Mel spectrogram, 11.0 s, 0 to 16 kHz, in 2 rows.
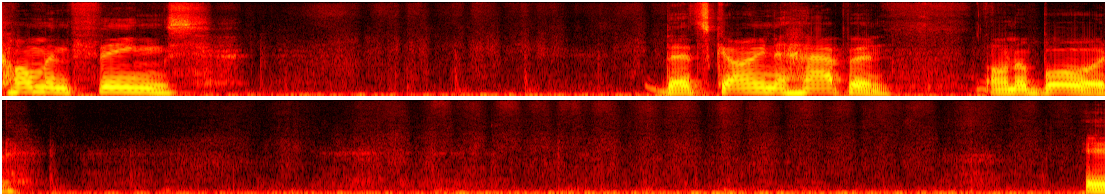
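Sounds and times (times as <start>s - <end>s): marker scratching on whiteboard: 1.4s - 5.4s, 6.6s - 11.0s.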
